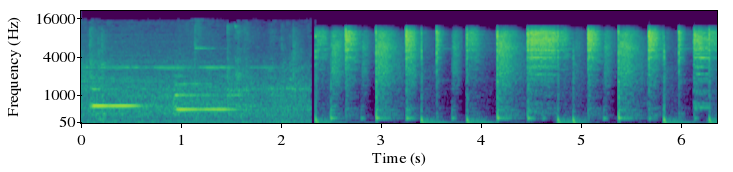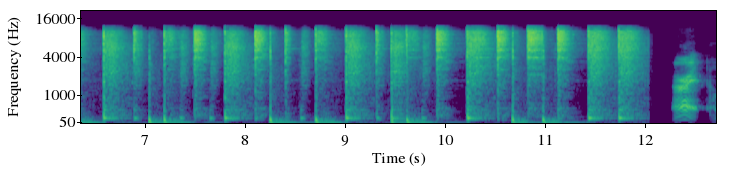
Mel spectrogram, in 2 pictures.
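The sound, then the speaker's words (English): A subway train departing a station: low rumbling with a two-note door chime at the start, then a steady stream of voice over the carriage noise until it cuts off. “Next stop, Daily Thoughts. Stand clear of the closing doors, please.”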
